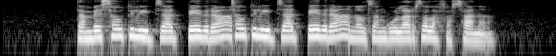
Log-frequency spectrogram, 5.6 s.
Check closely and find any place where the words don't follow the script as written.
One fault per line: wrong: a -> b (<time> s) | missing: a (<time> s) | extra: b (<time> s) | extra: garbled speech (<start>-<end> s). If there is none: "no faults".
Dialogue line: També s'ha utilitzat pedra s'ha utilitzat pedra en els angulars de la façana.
no faults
